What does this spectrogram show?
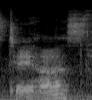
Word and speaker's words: Tejas: to generate some infamy Mexican in some cases pronounces uh like J so in my Spanish it's Tejas what the that's my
